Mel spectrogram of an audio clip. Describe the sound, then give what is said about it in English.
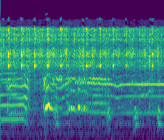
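Chickens cluck in short, quick bursts while a rooster's drawn-out crow rings through underneath, a busy barnyard chorus with no voices, lasting under two seconds. “It's chickens in the news. And now, the Flopcast presents... Chickens in the news.”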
